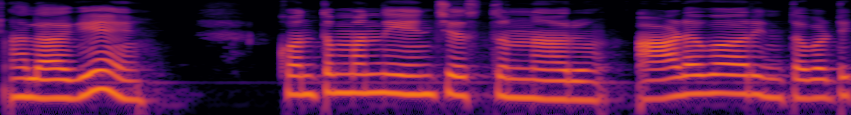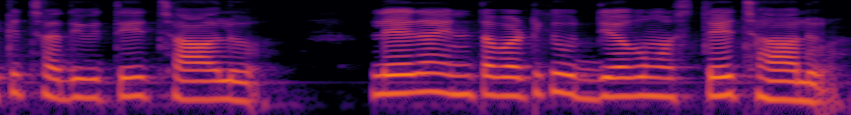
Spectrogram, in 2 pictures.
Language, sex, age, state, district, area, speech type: Telugu, female, 18-30, Andhra Pradesh, Palnadu, rural, spontaneous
